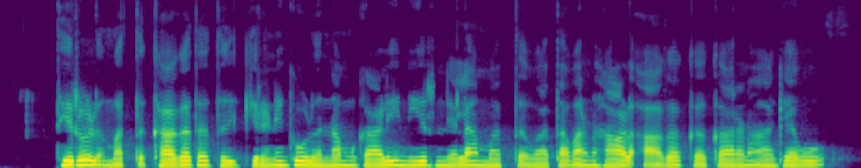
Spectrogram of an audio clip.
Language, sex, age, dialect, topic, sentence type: Kannada, female, 18-24, Northeastern, agriculture, statement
